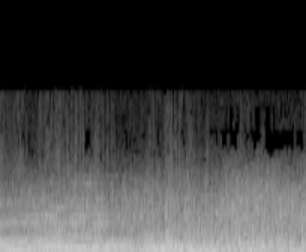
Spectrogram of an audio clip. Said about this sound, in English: A plane falls screaming to the earth.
